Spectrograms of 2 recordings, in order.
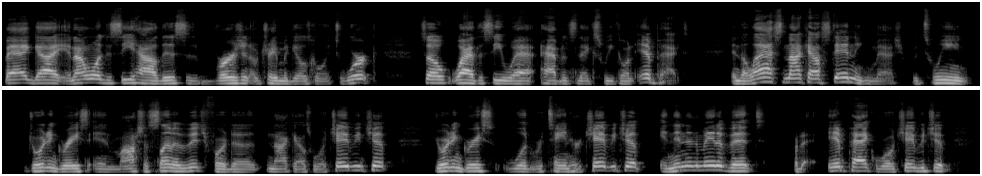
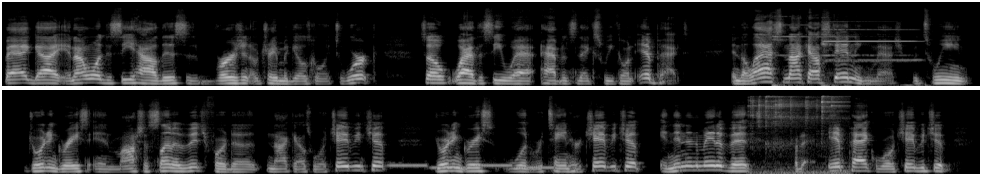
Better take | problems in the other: first | doorbell; noticeable; from 7.5 to 9.5 s; peak 4 dB below the speech // siren; faint; from 14 to 15 s; peak 10 dB below the speech // jangling keys; noticeable; from 17 to 18 s; peak 2 dB below the speech

